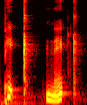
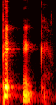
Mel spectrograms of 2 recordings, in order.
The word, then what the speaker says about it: picnic: You didn't hear her say picnic. She said picnic.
